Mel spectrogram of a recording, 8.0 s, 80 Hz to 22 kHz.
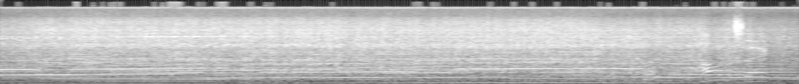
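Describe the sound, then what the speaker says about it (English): NASCAR Cup stock car engine at Rockingham in 1999 revving and holding a sustained, loud, multi-tone roar with slight pitch shifts and a rise near the end, heard over race broadcast ambience. "It's about as clear as you can hear a motor run."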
